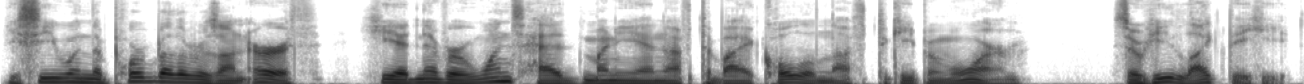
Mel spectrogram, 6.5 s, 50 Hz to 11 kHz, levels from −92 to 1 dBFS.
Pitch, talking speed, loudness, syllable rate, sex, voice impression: 110 Hz, 265 wpm, -17 LUFS, 6.0 syllables/s, male, very masculine, adult-like, slightly middle-aged, very thick, tensed, powerful, slightly bright, slightly soft, muffled, very fluent, slightly raspy, cool, slightly intellectual, slightly refreshing, very sincere, slightly calm, mature, slightly friendly, slightly reassuring, unique, elegant, slightly wild, very lively, intense, light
